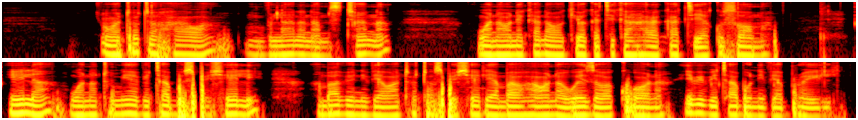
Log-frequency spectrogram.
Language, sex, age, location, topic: Swahili, male, 25-35, Nairobi, education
